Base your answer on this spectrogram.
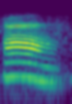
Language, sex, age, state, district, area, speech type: Odia, female, 45-60, Odisha, Sambalpur, rural, conversation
